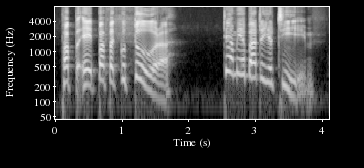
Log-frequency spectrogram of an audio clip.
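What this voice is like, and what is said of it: Mario character impression. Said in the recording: “my Mario impersonation”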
